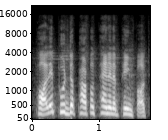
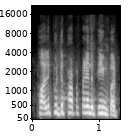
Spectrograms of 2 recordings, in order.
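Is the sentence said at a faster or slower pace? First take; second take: slower; faster. First: It is said at a slower pace. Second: It is said at a faster pace. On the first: "Practice with me" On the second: "একটু দ্রুত বলা try করি"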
